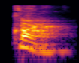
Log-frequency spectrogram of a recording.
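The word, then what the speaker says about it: krone: corner.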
